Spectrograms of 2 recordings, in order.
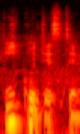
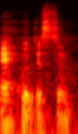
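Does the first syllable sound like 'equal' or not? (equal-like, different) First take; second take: equal-like; different. First: The first syllable sounds like the start of 'equal'. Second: The first syllable does not sound like 'equal'. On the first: "is what it's supposed to be, right? Because it's equal" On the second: "I've heard people say equidistant, though"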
